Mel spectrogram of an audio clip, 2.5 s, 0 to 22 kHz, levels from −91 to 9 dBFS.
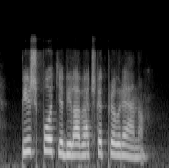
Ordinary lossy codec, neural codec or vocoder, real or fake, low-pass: Opus, 24 kbps; codec, 16 kHz, 0.8 kbps, ZipCodec; fake; 7.2 kHz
